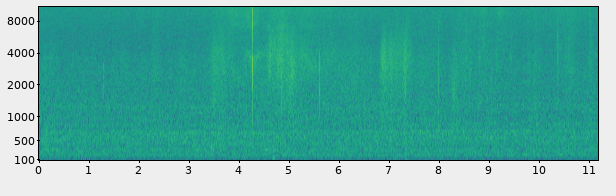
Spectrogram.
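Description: Hands rub and slide softly over oiled skin.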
